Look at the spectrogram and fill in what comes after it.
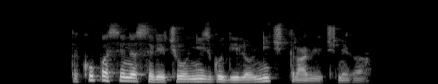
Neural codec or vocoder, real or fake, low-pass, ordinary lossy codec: none; real; 7.2 kHz; none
